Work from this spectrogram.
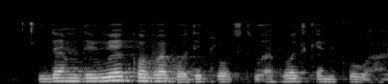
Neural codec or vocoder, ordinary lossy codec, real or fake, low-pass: none; none; real; 7.2 kHz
